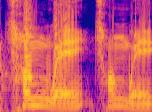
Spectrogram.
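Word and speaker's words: 成为: Now 成为 is to become. So that's second tone. Both characters are second tone.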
